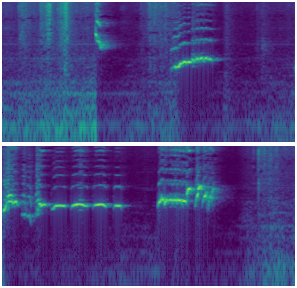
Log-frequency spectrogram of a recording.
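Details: White-rumped shama (murai batu) gacor song: after a burst of hiss, a slurred rising whistle, then a series of five even, pure whistled notes on one pitch and a final quick warble.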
